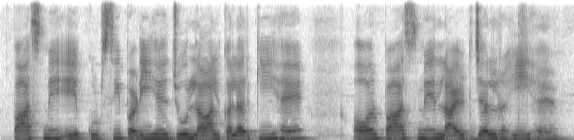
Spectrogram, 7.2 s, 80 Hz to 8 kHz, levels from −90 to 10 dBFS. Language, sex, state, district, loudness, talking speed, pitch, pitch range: Hindi, female, Uttar Pradesh, Varanasi, -21 LUFS, 150 wpm, 220 Hz, 210-225 Hz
